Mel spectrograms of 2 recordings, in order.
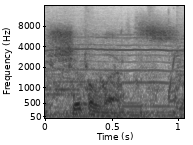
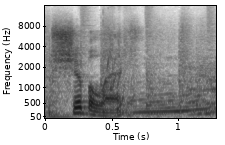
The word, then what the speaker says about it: shibboleth: And if they said that ending sound with a th sound, kind of a soft th, then I think that was the Israelite army.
